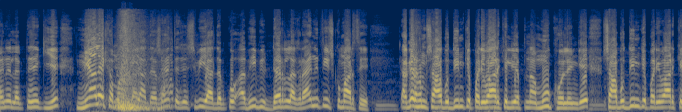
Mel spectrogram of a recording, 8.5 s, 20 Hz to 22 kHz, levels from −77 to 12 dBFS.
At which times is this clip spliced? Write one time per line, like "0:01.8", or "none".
0:01.6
